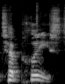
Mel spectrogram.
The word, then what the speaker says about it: Teplice: Bet on, I'm going to pronounce it Teplice, T-E-P-L-I-C-E.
